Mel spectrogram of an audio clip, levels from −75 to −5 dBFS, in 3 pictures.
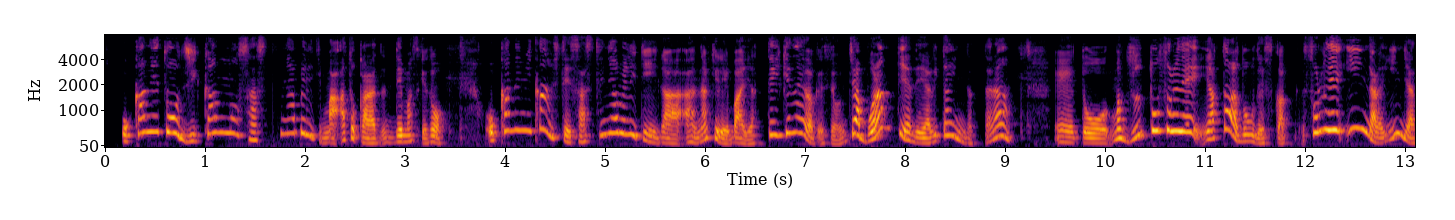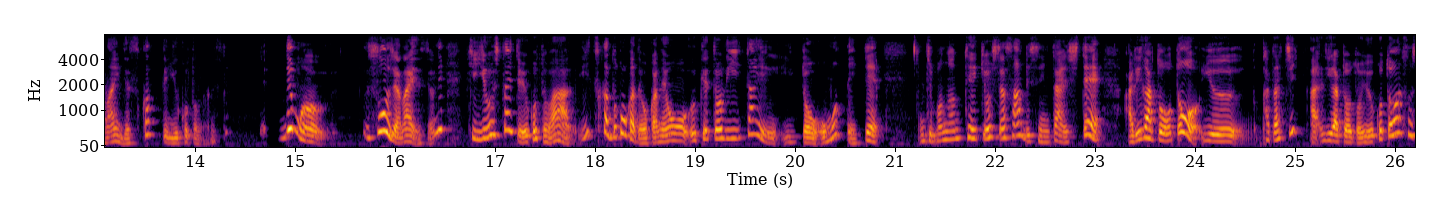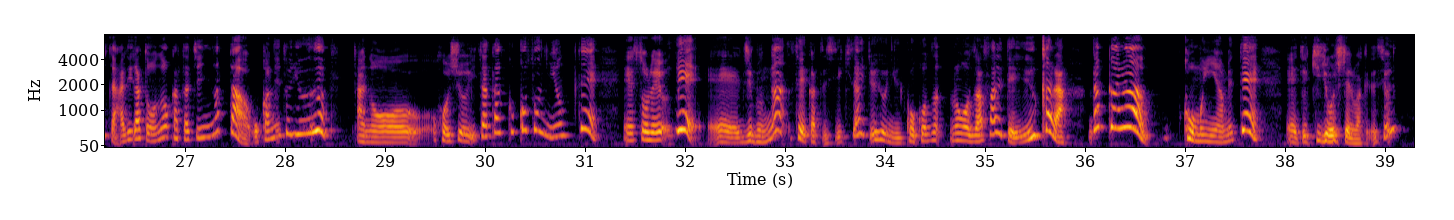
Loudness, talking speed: -24 LUFS, 440 characters per minute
